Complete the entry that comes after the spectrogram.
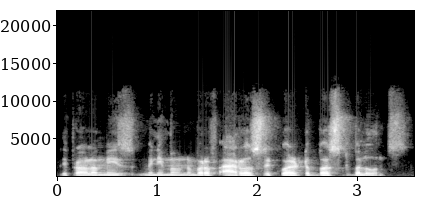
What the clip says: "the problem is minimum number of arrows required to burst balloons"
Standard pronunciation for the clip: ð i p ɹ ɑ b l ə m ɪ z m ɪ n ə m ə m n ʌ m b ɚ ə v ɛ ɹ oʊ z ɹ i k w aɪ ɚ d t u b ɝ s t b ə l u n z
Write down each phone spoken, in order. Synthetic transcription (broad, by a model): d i p ɹ ɑ b l ə m ɪ z m ɪ n ə m ə m n ʌ m b ɚ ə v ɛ ɹ oʊ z ɹ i k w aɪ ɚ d t u b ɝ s t b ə l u n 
